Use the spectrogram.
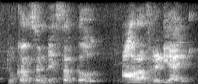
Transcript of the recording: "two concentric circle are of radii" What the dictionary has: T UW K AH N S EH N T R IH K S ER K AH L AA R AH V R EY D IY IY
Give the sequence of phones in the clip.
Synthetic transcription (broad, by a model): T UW K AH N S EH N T IH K S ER K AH L AA R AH F R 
